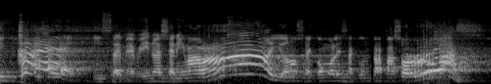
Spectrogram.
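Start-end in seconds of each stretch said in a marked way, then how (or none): 0.0-0.7 very high taunting cry; bullfighter's call. Acted. Teller provokes the bull, high short call. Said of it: "Yo hice así". 2.1-2.7 high, loud drawn-out cry; scream of fright. Acted. Teller screams as the bull charges, high alarmed cry. 4.1-4.8 high swooping whoosh word; imitated cape swipe. Teller mimics his pass at the bull, high swoosh.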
